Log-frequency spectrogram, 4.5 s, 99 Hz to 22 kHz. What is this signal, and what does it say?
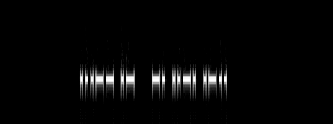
Morse code, heard as a keyed tone, about 34 wpm, 700 Hz. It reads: 3A NFL
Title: Field Day Exchanges - 35wpm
